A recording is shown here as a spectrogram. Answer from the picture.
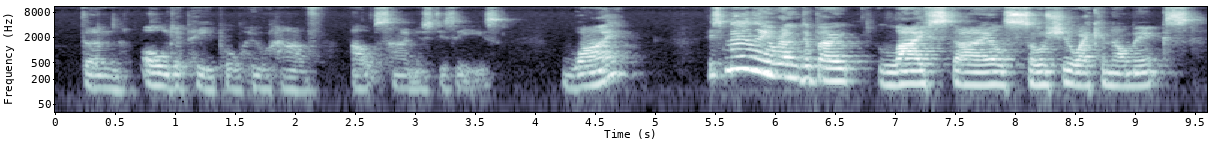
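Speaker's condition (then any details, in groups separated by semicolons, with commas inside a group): No condition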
